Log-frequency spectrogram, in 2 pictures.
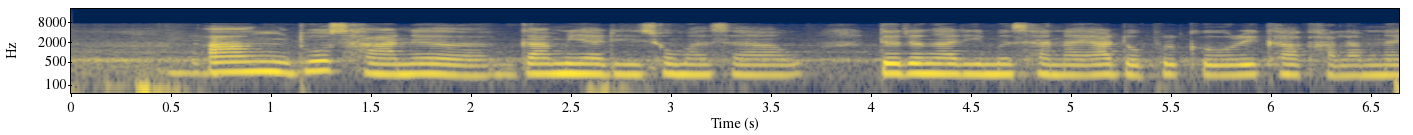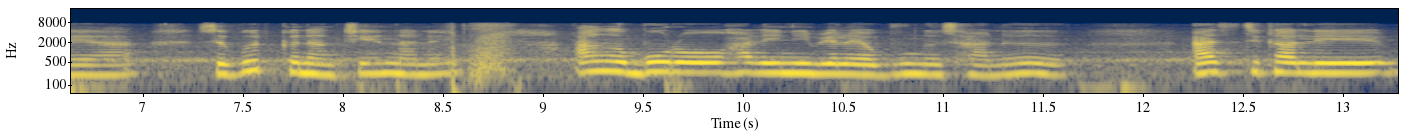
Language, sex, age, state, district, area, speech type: Bodo, female, 18-30, Assam, Kokrajhar, rural, spontaneous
